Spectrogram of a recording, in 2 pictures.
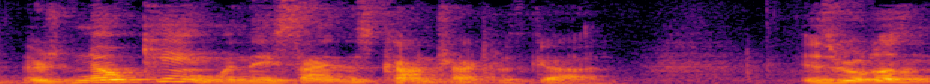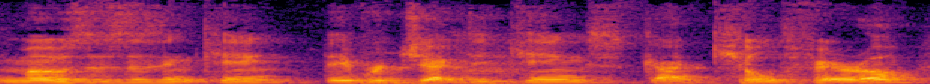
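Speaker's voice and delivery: ordinary talk, nothing marked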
